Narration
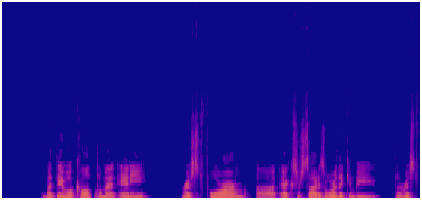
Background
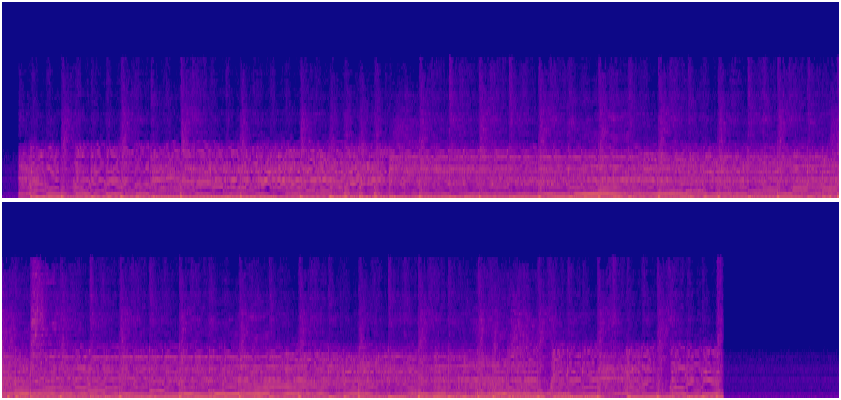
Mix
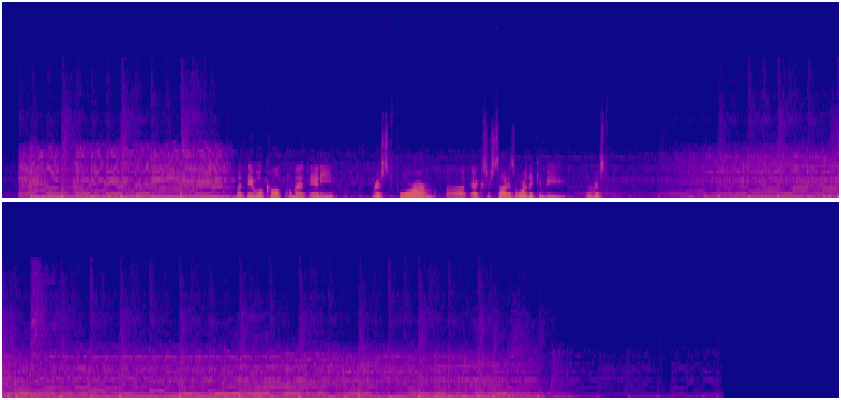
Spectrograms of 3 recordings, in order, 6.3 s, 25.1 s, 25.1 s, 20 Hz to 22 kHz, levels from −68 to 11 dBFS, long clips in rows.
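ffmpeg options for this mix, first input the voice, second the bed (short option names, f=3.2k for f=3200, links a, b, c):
-filter_complex "[0:a]adelay=2850,volume=-1.5dB[a];[1:a]volume=12dB,afade=t=out:st=3.23:d=0.28:silence=0.125893,afade=t=in:st=9.81:d=1.48:silence=0.16788,afade=t=out:st=19.7:d=1.58:silence=0.149624[b];[a][b]amix=inputs=2:normalize=0"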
